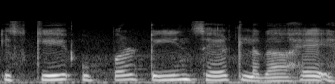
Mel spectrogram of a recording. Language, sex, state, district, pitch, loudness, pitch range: Hindi, female, Rajasthan, Jaipur, 200 Hz, -15 LUFS, 190-210 Hz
